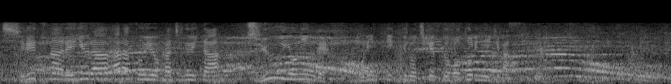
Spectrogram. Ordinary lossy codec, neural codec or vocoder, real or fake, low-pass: none; none; real; 7.2 kHz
